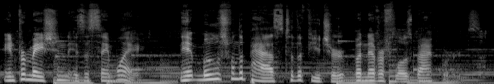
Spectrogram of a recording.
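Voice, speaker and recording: A man voicing a cryptic, self-assured young woman in a visual novel, in a deliberate monologue. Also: high voice, animated, over music.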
